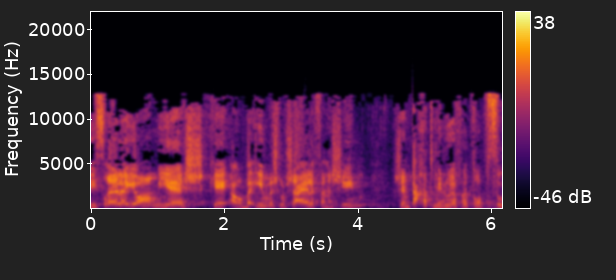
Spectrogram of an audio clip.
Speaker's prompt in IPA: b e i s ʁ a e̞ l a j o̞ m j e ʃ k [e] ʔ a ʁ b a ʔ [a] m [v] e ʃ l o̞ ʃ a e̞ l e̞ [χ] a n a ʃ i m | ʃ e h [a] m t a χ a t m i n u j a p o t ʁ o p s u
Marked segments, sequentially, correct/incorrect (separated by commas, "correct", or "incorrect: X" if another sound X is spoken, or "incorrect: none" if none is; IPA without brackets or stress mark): correct, incorrect: i, correct, incorrect: f, incorrect: e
